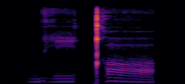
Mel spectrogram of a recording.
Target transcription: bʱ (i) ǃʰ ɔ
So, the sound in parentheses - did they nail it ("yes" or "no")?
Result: yes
